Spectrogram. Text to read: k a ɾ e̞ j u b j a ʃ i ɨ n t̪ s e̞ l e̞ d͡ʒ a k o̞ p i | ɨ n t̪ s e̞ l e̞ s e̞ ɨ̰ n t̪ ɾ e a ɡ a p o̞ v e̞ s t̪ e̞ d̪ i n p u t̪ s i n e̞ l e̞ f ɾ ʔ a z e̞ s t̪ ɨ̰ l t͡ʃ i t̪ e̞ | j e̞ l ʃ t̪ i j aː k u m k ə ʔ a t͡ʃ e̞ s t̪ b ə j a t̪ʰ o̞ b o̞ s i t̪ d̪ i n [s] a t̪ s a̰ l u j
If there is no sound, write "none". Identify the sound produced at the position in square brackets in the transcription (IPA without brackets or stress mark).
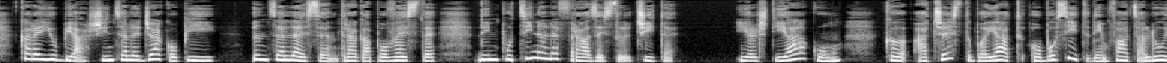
f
